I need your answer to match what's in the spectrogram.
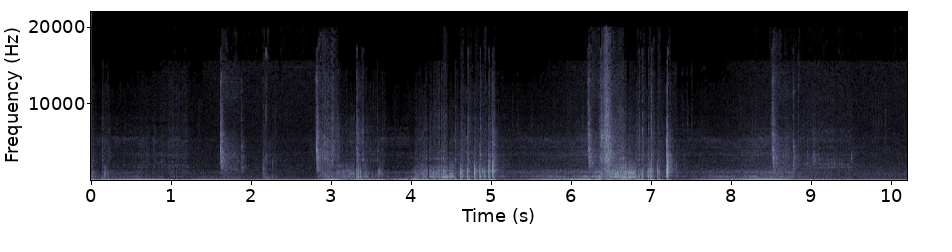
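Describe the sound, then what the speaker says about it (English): A 2019 Audi RS 5 Coupe with the 2.9T engine and sport exhaust revs up close and loud several times, with rising and falling sweeps and crackling pops between blips. "I'll put the camera down and we'll rev that engine a little bit."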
